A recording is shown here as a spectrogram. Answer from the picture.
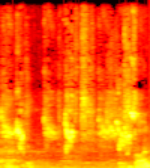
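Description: Caged lovebirds chirping: a busy chatter of many short, high calls overlapping one another.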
